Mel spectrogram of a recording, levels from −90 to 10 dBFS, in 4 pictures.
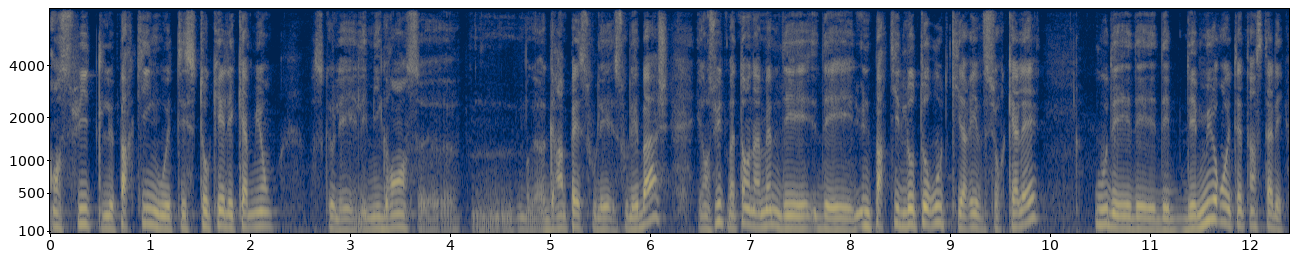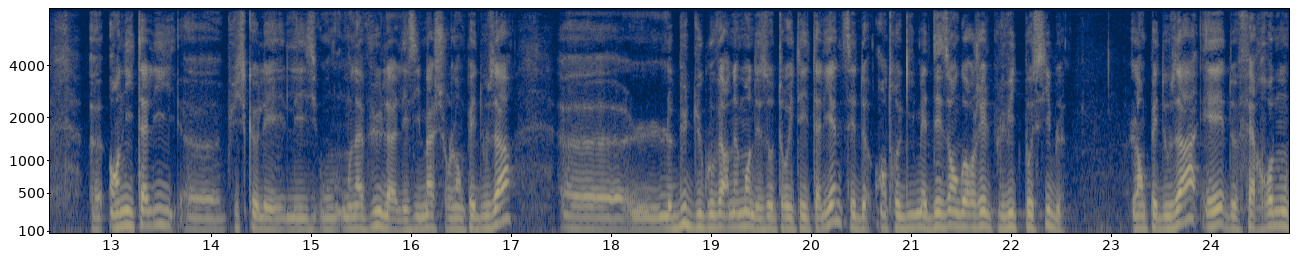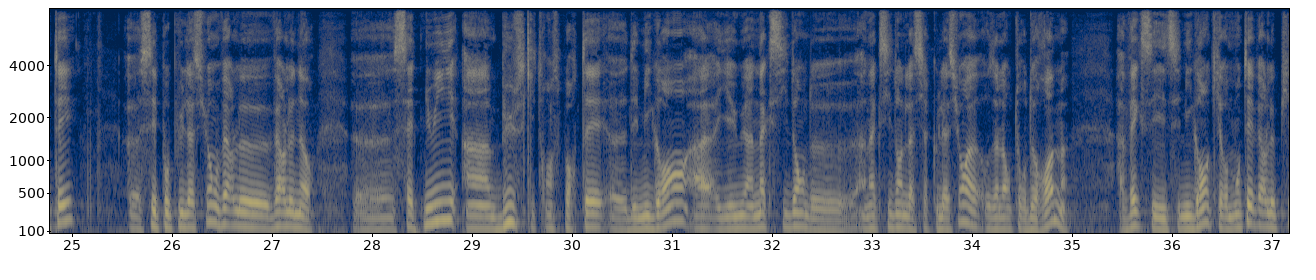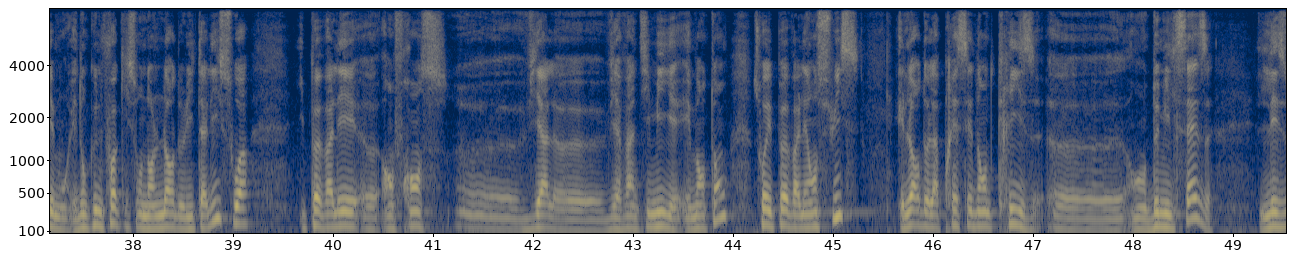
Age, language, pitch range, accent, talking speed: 40-59, French, 115-140 Hz, French, 205 wpm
